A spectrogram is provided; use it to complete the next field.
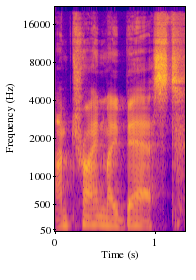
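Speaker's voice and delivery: imitated choked-up voice. Retelling a scorekeeper's line from the movie, imitating a choked voice. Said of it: "choked voice almost of".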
